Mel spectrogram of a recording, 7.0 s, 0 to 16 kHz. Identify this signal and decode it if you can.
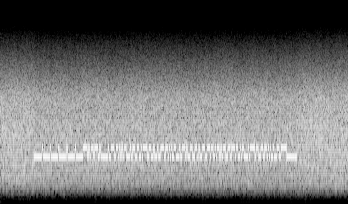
RTTY (45.45 baud, 170 Hz shift), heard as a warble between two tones, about 940 Hz centre, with radio static. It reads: ARCIEPARCHIA DI BEIRUT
